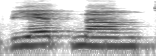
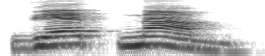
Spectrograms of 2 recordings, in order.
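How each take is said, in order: First: Said in the usual way. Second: "Vietnam" in two distinct beats; syllable by syllable. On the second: Shown as a demonstration. Teacher showing pupil two syllables, "Vietnam" syllable by syllable. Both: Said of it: "two syllables".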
